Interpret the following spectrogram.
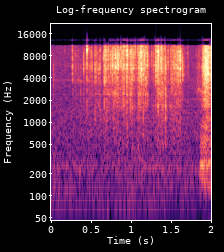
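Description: A small clear plastic bag crinkling and crackling in the hands as a tiny item is pushed back into it, a busy run of rustles lasting about a second and a half.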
